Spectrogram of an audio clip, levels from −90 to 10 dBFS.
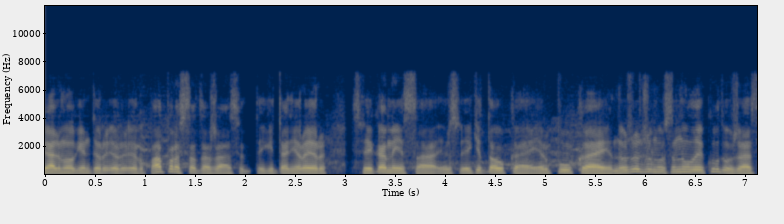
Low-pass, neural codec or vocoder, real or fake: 7.2 kHz; codec, 16 kHz, 8 kbps, FunCodec, trained on Chinese and English, 25 frames a second; fake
